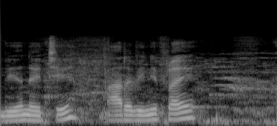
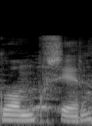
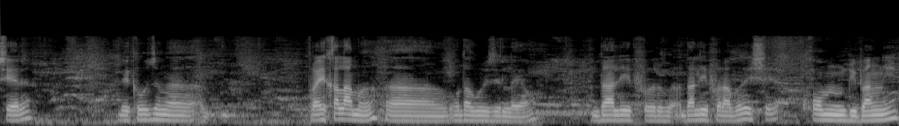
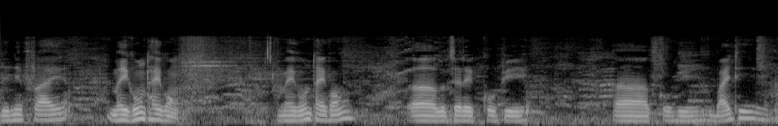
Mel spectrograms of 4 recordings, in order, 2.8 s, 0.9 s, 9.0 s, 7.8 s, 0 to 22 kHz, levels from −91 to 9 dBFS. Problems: background sounds at intervals, low volume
